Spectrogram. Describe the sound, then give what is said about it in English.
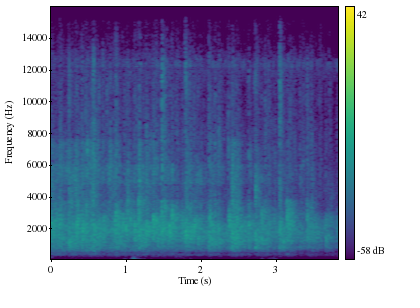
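A church audience applauding in welcome at Chicago West: a steady wash of many hands clapping at a moderate level, continuing without pause from start to finish. “So let's give him a warm Chicago West welcome.”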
